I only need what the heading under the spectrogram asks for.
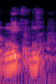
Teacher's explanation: So even though the sad is a full mouth letter, the ra is going to be empty because of the kasra there.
